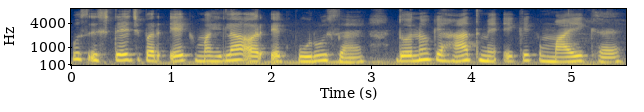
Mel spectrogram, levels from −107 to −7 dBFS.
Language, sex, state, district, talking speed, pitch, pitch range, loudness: Hindi, female, Jharkhand, Garhwa, 185 wpm, 240 Hz, 220-260 Hz, -15 LUFS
